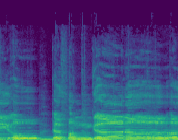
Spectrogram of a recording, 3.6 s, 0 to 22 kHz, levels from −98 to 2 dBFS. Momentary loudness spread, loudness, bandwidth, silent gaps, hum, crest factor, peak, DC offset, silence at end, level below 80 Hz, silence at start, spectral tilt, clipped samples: 4 LU; -18 LUFS; 13.5 kHz; none; none; 14 dB; -4 dBFS; under 0.1%; 0 s; -52 dBFS; 0 s; -6 dB/octave; under 0.1%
